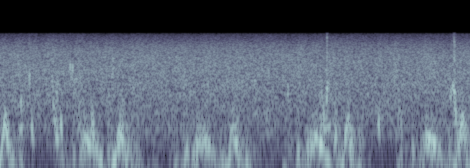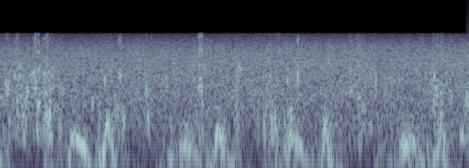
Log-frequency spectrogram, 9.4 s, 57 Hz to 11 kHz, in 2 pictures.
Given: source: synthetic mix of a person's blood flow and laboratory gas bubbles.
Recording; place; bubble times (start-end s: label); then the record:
Doppler ultrasound of blood flow; precordium
0.19-0.39 s: bubbles
0.50-0.88 s: bubbles
0.91-1.00 s: bubbles
2.67-2.73 s: bubbles
2.87-2.92 s: bubbles
3.19-3.44 s: bubbles
3.77-3.91 s: bubbles
3.95-4.05 s: bubbles
4.48-5.38 s: bubbles
5.61-5.99 s: bubbles
6.13-6.29 s: bubbles
6.36-6.42 s: bubbles
6.66-6.79 s: bubbles
7.05-7.15 s: bubbles
7.26-7.74 s: bubbles
8.19-8.51 s: bubbles
9.00-9.25 s: bubbles
9.29-9.40 s: bubbles
From the record:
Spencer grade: 3 (all of the cardiac periods contain showers or single bubble signals, but not dominating or overriding the cardiac motion signals); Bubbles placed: only in the low amplitude regions of the cardiac cycle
